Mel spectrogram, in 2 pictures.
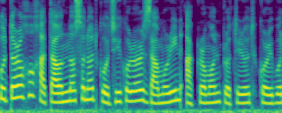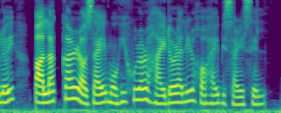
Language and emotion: Assamese, neutral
